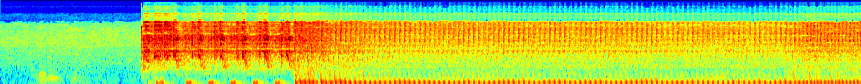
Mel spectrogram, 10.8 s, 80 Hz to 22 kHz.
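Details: KTM Duke 390 V2 after a repair: fires and idles with a loud, rapid metallic clicking/rattle, louder on the left and rising with revs; low oil pressure because gasket maker blocked the head oil passage feeding the camshaft spray nozzles.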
